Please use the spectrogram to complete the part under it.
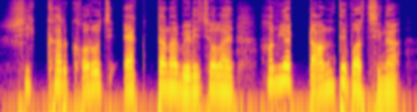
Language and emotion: Bengali, sad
